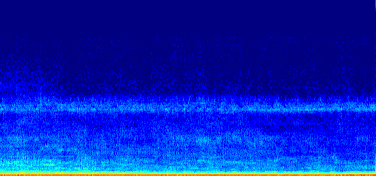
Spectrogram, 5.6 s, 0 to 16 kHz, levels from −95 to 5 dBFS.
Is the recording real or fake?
fake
